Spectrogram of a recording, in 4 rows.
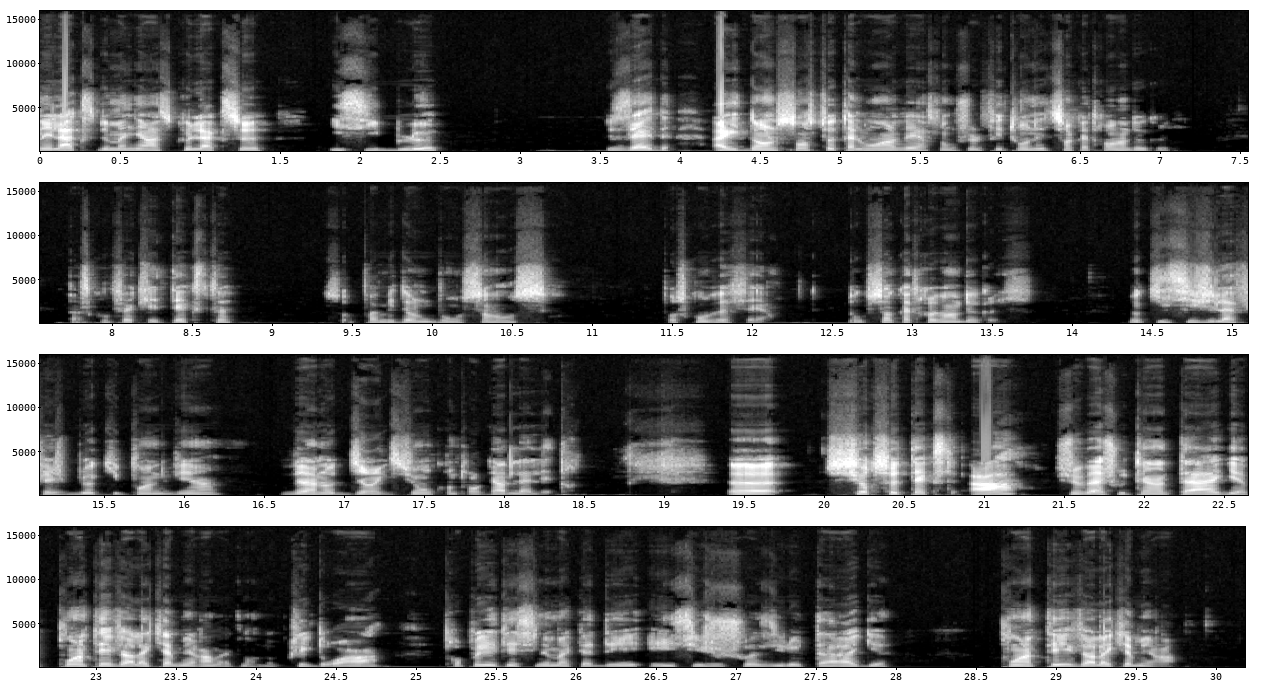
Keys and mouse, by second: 6.0 click, 7.4 click, 11.0 shift+click, 13.9 click, 17.1 click, 19.8 click, 24.1 right click, 29.7 click.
